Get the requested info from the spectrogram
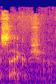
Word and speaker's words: Pshow: Welcome to the Psycho Show. – Psycho and show with the silent P.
